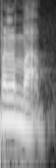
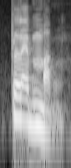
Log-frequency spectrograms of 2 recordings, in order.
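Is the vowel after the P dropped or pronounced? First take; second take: pronounced; dropped. First: The vowel after the P is fully pronounced. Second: The vowel after the P is dropped. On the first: It is how outsiders say the city name. The speaker calls it wrong. "bukan Palembang" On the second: It is how local people say the city name. The speaker calls it right. "Hanya tidak dibaca"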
